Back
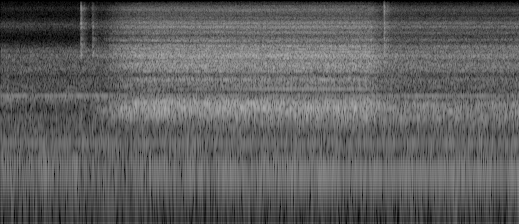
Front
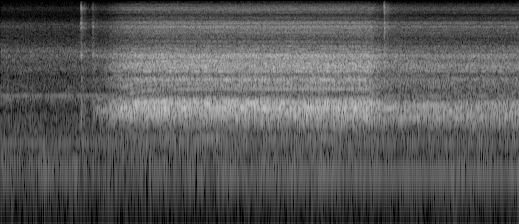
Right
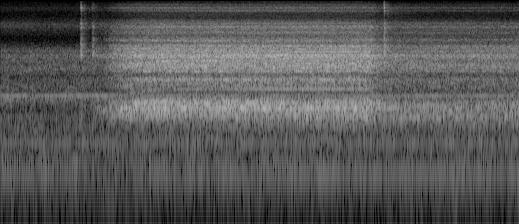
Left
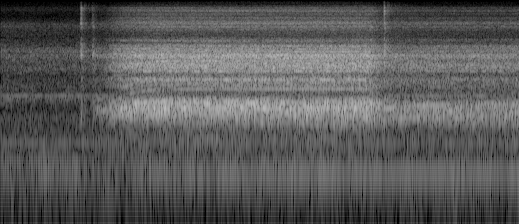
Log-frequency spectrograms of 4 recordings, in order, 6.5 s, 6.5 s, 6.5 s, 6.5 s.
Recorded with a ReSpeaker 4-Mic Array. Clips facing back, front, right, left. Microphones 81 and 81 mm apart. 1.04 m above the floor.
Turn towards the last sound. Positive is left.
turn(degrees=20)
